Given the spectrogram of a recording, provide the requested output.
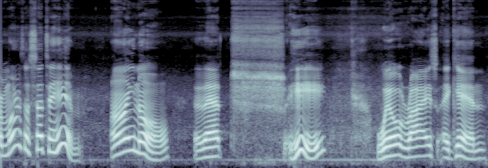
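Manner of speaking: a Bible teacher re-reading Martha's reply slowly; scripture reading. Acted. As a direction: read it out deliberately, phrase by phrase.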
